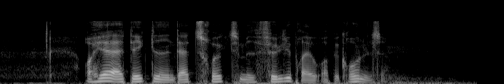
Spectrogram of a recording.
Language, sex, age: Danish, male, 24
